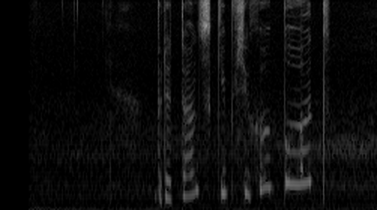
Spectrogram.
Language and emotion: Russian, sad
